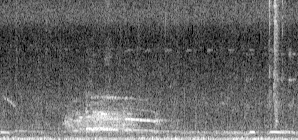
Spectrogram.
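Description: A rooster crowing once, starting about a second in and lasting about a second and a half. Short calls repeat faintly around it, and a sharp click comes near the end.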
